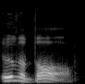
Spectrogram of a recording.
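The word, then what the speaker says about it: Uwe Boll: In a recent interview, Bull deni I guess he's German because his name is Uva Bull and pronouncing the W. It has to be like Dutch or German or some right?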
